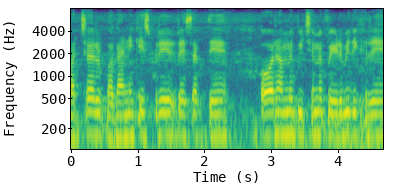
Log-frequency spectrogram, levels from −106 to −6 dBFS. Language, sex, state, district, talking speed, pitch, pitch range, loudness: Hindi, male, Maharashtra, Gondia, 205 wpm, 160 Hz, 155-165 Hz, -15 LUFS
